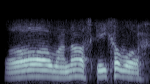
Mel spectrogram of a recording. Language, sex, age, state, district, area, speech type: Assamese, male, 30-45, Assam, Golaghat, urban, conversation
